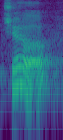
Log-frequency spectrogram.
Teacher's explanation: cha is an unaspirated sound as i told you earlier no aspiration means no puff of breath when you say it · aspiration means no puff of breath when you say it so if you put your finger in front of your mouth and say cha you will feel very little breath coming out of your mouth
